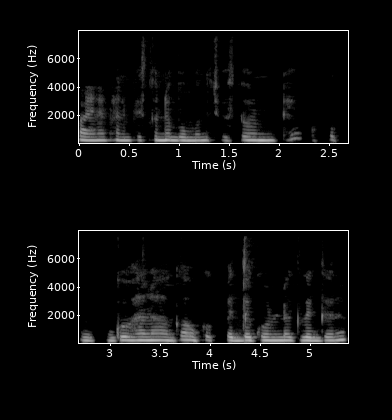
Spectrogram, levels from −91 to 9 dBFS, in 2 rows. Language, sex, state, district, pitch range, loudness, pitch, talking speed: Telugu, female, Telangana, Nalgonda, 220-240 Hz, -32 LUFS, 230 Hz, 135 wpm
